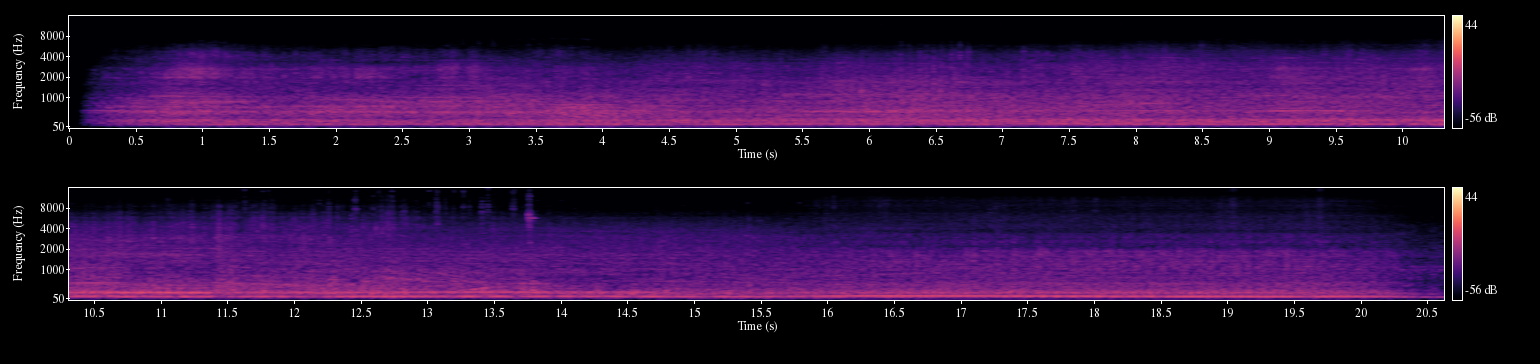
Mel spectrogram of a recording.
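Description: Bradley infantry fighting vehicles driving, their diesel engines making a steady drone, with the engine note rising a little about three quarters of the way through.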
